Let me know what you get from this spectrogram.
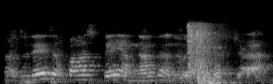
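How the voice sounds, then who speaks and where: A male university professor with a Japanese accent, opening the first day of class in a casual, joking way, halting now and then with fillers. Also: high voice, lively intonation. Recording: echoey, dull classroom recording with faint hiss.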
